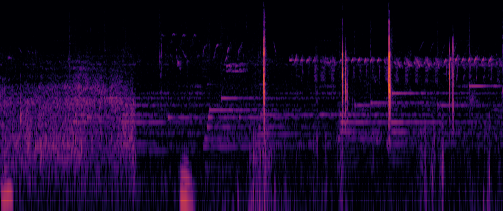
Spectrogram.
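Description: Background music with chime-like tones. Over it, a breathy rush of air blown into the smoking hole of a drilled log for the first two and a half seconds, then a few sharp knocks as terracotta cups are set down on the log's wooden top.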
